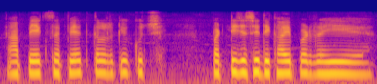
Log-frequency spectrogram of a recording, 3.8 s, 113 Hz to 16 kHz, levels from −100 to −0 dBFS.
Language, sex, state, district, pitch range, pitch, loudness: Hindi, female, Uttar Pradesh, Lalitpur, 210-225 Hz, 220 Hz, -17 LUFS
